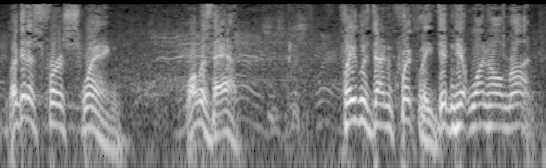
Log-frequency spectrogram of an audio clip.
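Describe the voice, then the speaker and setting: A man's voice: fairly high pitch, very animated, a little slow, fairly bright tone. Wry male TV sports reporter. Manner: wry, mocking delivery.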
